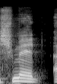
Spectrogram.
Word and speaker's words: Schmidt: And obviously, three of the lads in it, Nick Winston and Smith Winston. I messed up my funny pronunciation of an S there. Nick Winston and Schmidt, we can very easily sort of attach those sort of archetype of characters to our little trio.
